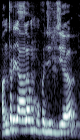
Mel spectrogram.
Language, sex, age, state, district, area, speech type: Sanskrit, male, 18-30, West Bengal, Bankura, urban, spontaneous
